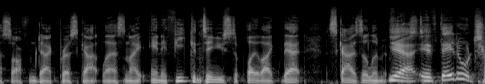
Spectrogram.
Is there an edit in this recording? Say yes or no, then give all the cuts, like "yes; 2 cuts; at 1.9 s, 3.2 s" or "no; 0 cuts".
no; 0 cuts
